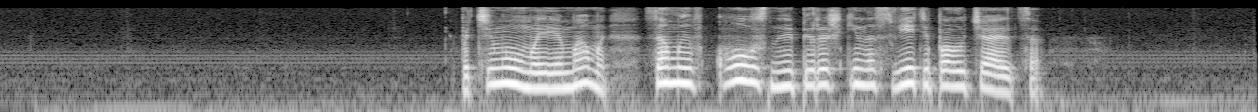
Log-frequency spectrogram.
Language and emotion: Russian, positive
